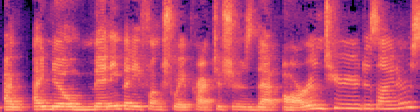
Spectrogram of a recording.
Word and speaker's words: Feng Shui: It's pronounced funue. So, uh that is a little bit different. Sometimes I hear people say fangg shui or there's all kinds of different ways people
